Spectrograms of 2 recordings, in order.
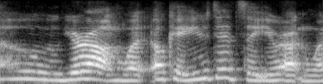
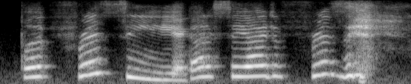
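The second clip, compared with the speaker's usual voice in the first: put-on sweet, high-pitched, cute small little-boy voice; 8 semitones higher than usual. Retelling what the little one said before bed: imitating son's high-pitched little boy voice. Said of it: "His little high-pitched, cute little".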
